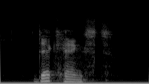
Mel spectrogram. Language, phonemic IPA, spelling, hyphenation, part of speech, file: Dutch, /ˈdɛk.ɦɛŋst/, dekhengst, dek‧hengst, noun, Nl-dekhengst.ogg
- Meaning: 1. stallion, male stud horse (male horse kept for breeding) 2. human stud, stallion, male sex machine 3. ironical term for a foreman of harbour labourers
